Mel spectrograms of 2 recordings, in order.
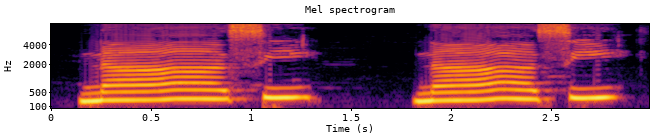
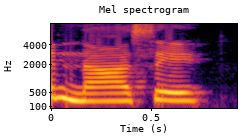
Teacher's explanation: اور پڑھتے ہیں تو ہم کیسے زیر کی ادائیگی کو چیک کرتے ہیں کہ ہماری ٹھیک ہے یا نہیں، کہ ہم یہ دیکھتے ہیں کہ اس کی آواز ای کے ساؤنڈ کے اندر جا رہی ہے تو مطلب ہم نے زیر ٹھیک پڑھا، اور اگر اے کے ساؤنڈ میں جا رہی ہے تو مطلب ہمارا زیر مجہول ہو گیا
